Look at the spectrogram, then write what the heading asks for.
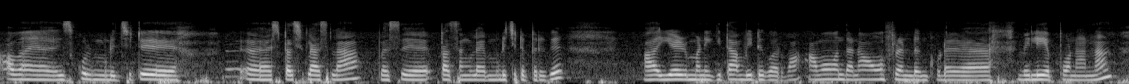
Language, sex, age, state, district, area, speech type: Tamil, female, 18-30, Tamil Nadu, Tiruvannamalai, rural, spontaneous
